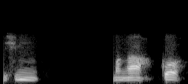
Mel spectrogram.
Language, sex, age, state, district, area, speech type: Manipuri, male, 18-30, Manipur, Churachandpur, rural, conversation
